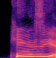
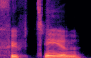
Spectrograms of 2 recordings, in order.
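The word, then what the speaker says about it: fifteen: 15 é 15, 15. Então, esse tin, pronuncia ele com mais força, tá?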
